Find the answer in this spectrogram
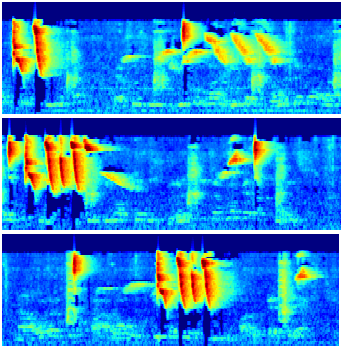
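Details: Buffy-fronted seedeater performing crackling Catatau phrases of the Chanchão song style: short sharp high chips and quick buzzy stuttered clusters separated by brief pauses, over a faint low hum.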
